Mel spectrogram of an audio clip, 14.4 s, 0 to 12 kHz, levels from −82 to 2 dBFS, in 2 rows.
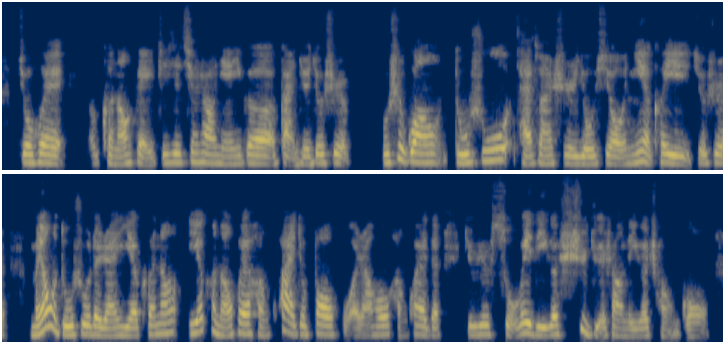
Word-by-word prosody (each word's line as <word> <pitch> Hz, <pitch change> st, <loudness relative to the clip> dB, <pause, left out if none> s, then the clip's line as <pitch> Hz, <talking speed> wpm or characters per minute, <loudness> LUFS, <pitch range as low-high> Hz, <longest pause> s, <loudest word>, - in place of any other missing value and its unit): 就 170 Hz, -1 st, +2 dB
会， 170 Hz, -3 st, +3 dB, 0.3 s
呃， 165 Hz, -, -11 dB
可 165 Hz, -, -3 dB
能 150 Hz, +3 st, 0 dB
给 130 Hz, -, 0 dB
这 170 Hz, -, -5 dB
些 175 Hz, 0 st, +1 dB
青 180 Hz, +2 st, -4 dB
少 175 Hz, -3 st, +1 dB
年 150 Hz, -2 st, -3 dB
一 155 Hz, -, -4 dB
个 160 Hz, -2 st, +3 dB
感 -, -, -2 dB
觉， 150 Hz, -1 st, -3 dB
就 170 Hz, +2 st, 0 dB
是 170 Hz, 0 st, -2 dB, 0.3 s
不 170 Hz, -, -1 dB
是 235 Hz, +6 st, +1 dB
光 180 Hz, -3 st, +3 dB
读 170 Hz, 0 st, +2 dB
书 210 Hz, +5 st, +1 dB
才 -, -, +1 dB
算 155 Hz, -2 st, -3 dB
是 155 Hz, -3 st, -2 dB
优 150 Hz, 0 st, +1 dB
秀， 150 Hz, -3 st, 0 dB
你 165 Hz, +5 st, -3 dB
也 195 Hz, -5 st, +3 dB
可 180 Hz, -, -2 dB
以 160 Hz, -3 st, +3 dB
就 -, -, -5 dB
是 170 Hz, -1 st, -3 dB, 0.2 s
没 170 Hz, +1 st, +2 dB
有 -, -, +7 dB
读 170 Hz, -2 st, +4 dB
书 185 Hz, +1 st, +1 dB
的 170 Hz, -2 st, +3 dB
人， 155 Hz, +1 st, 0 dB
也 155 Hz, -1 st, +3 dB
可 180 Hz, +3 st, -3 dB
能 200 Hz, +3 st, 0 dB
也 215 Hz, +4 st, +2 dB
可 235 Hz, -, -4 dB
能 160 Hz, -4 st, 0 dB
会 195 Hz, -1 st, +5 dB
很 165 Hz, -6 st, -5 dB
快 185 Hz, 0 st, +1 dB
就 180 Hz, -, -2 dB
爆 180 Hz, -1 st, +3 dB
火， 175 Hz, -, -5 dB
然 -, -, -3 dB
后 175 Hz, +1 st, +1 dB
很 -, -, -12 dB
快 175 Hz, -3 st, 0 dB
地， 150 Hz, -1 st, -2 dB, 0.2 s
就 170 Hz, -, -4 dB
是 180 Hz, +1 st, 0 dB
所 175 Hz, -, -5 dB
谓 200 Hz, +1 st, +5 dB
的 165 Hz, -, -5 dB
一 160 Hz, -, +3 dB
个 175 Hz, 0 st, +3 dB
视 260 Hz, +6 st, 0 dB
觉 -, -, -3 dB
上 155 Hz, -1 st, -2 dB
的 140 Hz, -, -6 dB
一 140 Hz, -, -5 dB
个 150 Hz, +1 st, -2 dB
成 140 Hz, -2 st, -8 dB
功， 140 Hz, 0 st, -5 dB
170 Hz, 295 characters per minute, -21 LUFS, 155-180 Hz, 0.3 s, 有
